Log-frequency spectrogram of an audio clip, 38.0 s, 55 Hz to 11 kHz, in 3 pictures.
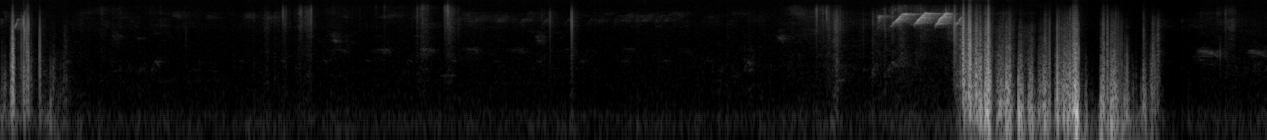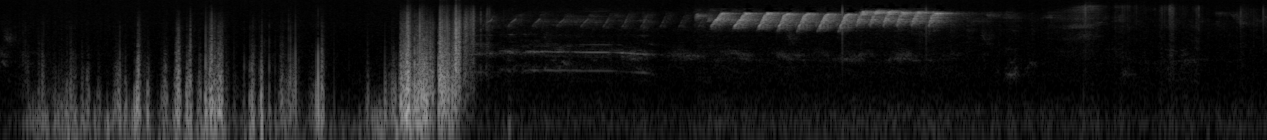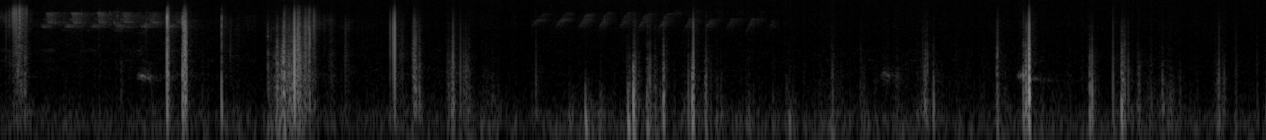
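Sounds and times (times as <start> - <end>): bird singing fast trill: 8.8 - 9.7, 19.3 - 22.8, 25.8 - 27.1.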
